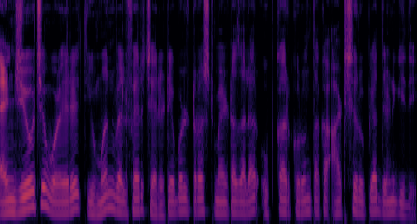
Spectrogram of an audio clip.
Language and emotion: Goan Konkani, neutral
